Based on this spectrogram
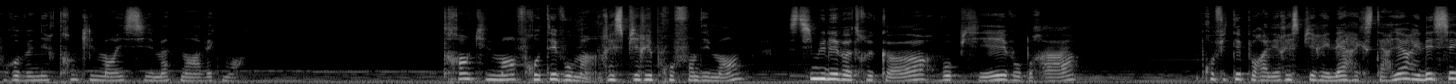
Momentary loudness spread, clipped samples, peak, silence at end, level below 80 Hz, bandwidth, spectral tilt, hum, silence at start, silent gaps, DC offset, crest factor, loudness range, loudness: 23 LU; under 0.1%; -10 dBFS; 0 s; -56 dBFS; 17 kHz; -4.5 dB/octave; none; 0 s; none; under 0.1%; 20 dB; 10 LU; -29 LUFS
